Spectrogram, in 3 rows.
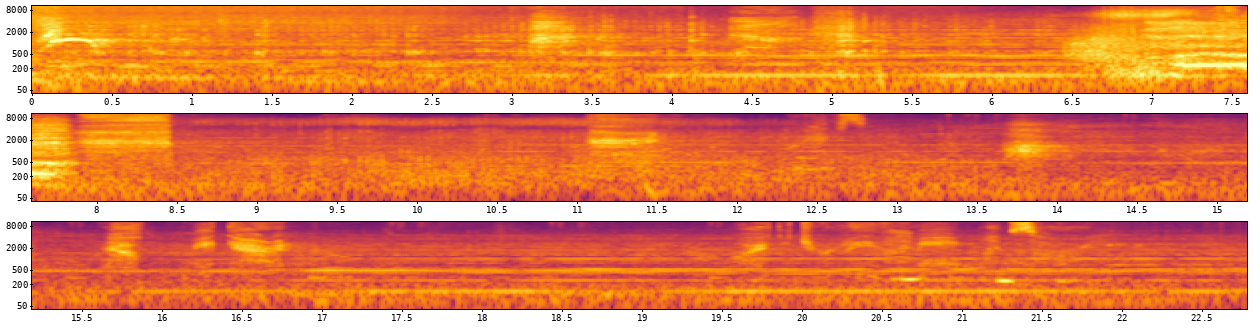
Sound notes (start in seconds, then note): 0.0 Karen yelps; 0.2 door hisses; 7.2 roars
